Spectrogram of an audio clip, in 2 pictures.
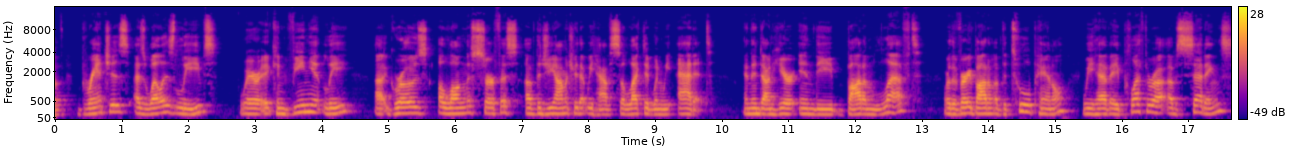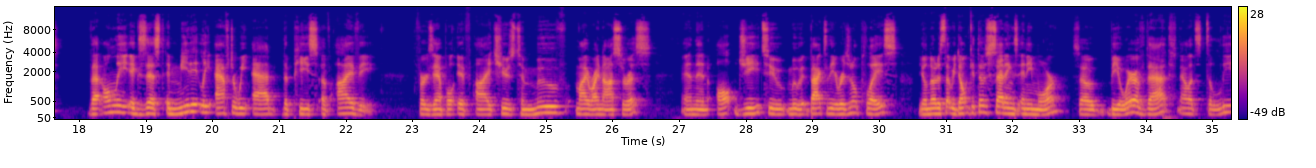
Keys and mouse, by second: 1.0-2.7 middle drag, 7.2-10.2 middle drag, 11.7-13.5 drag, 13.9-15.3 drag, 16.4-18.1 middle drag, 20.7-22.7 drag, 22.8-25.7 drag, 25.0 g, 25.9-27.8 drag, 28.3 alt+g, 30.5-32.8 drag, 34.5 x.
